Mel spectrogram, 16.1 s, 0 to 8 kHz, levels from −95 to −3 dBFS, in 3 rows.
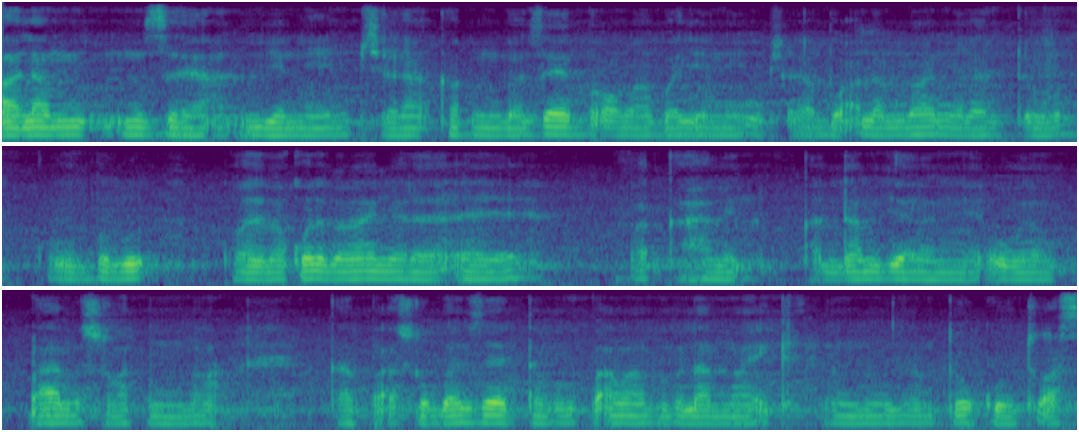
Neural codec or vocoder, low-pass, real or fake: codec, 16 kHz in and 24 kHz out, 2.2 kbps, FireRedTTS-2 codec; 7.2 kHz; fake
